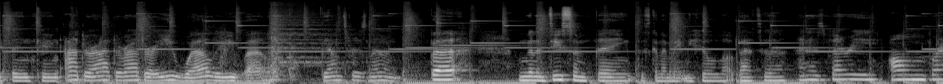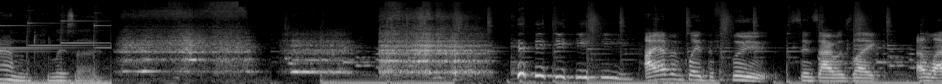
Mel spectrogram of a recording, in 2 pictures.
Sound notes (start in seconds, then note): 10.6 flute blowing; 14.5 laughing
